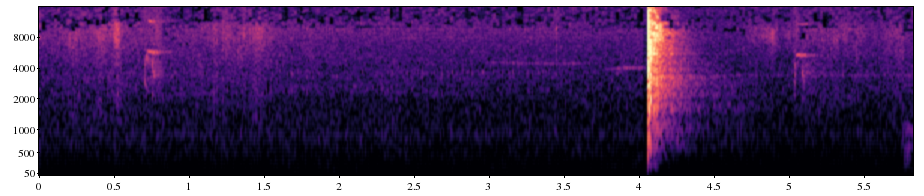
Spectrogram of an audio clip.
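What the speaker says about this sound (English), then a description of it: "let's put about, say, 6 shots through this" A Daisy Winchester M11 air pistol fires one sharp, loud shot over a chronograph, standing out alone against a quiet background with a few faint handling clicks before and after.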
